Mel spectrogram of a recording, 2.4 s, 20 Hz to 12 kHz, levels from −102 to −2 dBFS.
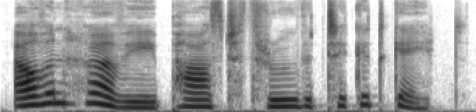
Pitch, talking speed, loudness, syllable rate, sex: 220 Hz, 175 wpm, -19 LUFS, 4.9 syllables/s, female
